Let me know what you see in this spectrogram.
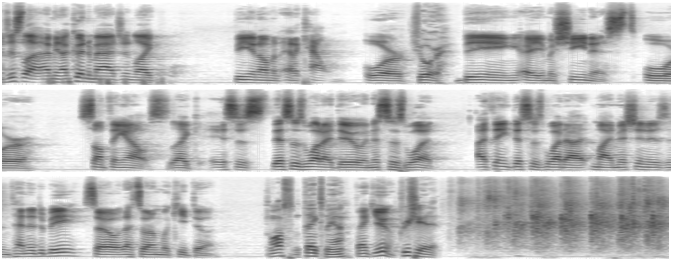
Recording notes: Recorded live June 23, 2016 at the Carrick Literary Club in Carrick, Pennsylvania.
